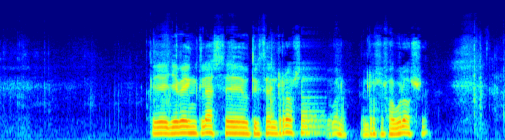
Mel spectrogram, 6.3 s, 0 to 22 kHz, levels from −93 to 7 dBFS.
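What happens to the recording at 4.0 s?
From 3.80 to 4.21 s there is AAC frame loss with concealment: almost 0.3 s of coded frames goes missing, and the decoder fills the gap by reworking the last good spectrum. Unlike a hard dropout, there is no abrupt cut. The sound smears into a blurred, noisy continuation instead.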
